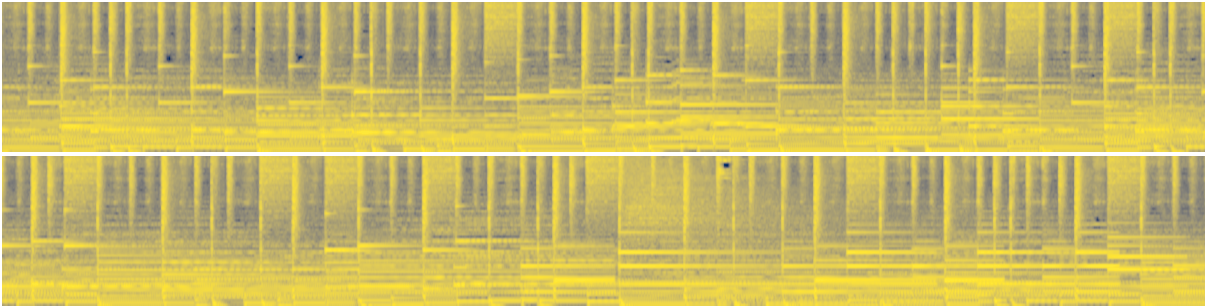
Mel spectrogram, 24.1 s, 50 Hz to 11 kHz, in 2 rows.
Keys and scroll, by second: 12.2 ctrl+a, 21.7 ctrl+q.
